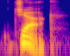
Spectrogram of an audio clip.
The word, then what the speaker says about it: 적: The second, jeok, is pronounced juk, and it means to enjoy.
